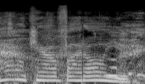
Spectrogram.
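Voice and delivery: high, mouthy, combative mock loudmouth yell. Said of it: "starts running his mouth".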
